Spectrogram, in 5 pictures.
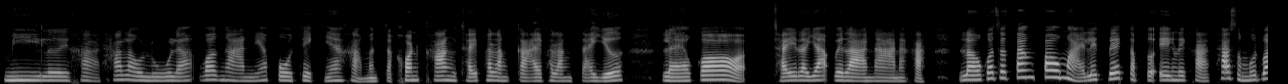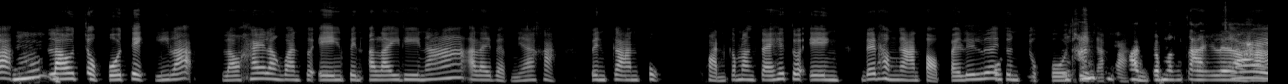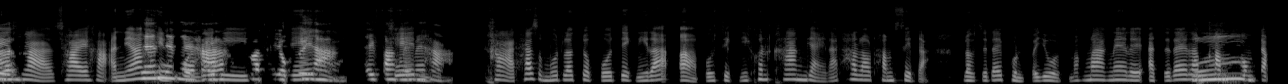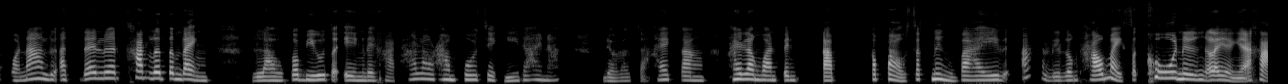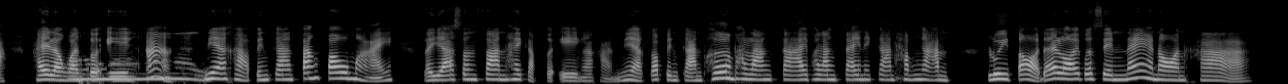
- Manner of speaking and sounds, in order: in English: "บิลด์"; drawn out: "อืม"
- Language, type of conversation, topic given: Thai, podcast, ทำอย่างไรให้ทำงานได้อย่างต่อเนื่องโดยไม่สะดุด?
